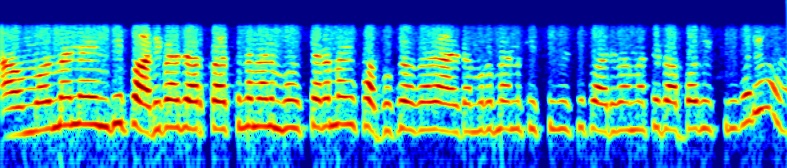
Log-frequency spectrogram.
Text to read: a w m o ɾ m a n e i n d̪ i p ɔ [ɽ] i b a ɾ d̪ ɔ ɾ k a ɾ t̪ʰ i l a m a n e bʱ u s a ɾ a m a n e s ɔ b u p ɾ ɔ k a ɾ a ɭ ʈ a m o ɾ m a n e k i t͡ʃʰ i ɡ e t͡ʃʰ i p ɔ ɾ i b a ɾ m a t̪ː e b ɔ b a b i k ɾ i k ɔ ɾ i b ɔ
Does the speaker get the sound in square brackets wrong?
yes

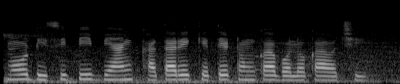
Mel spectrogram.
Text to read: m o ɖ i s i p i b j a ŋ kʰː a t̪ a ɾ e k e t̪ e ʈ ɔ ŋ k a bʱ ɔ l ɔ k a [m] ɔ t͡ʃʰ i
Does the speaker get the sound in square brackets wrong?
yes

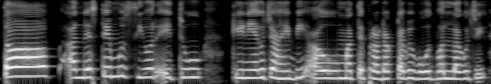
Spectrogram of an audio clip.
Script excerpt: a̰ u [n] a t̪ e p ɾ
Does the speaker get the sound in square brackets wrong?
yes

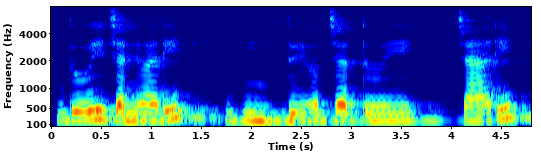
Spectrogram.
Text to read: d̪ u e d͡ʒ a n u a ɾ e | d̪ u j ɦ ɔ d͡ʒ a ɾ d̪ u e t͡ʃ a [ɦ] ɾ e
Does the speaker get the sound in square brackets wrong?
yes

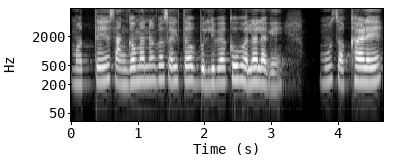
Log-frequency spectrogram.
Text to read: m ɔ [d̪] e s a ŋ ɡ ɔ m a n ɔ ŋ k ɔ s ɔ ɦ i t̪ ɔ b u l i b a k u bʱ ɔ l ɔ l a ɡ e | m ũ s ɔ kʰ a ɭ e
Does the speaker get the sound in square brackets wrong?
yes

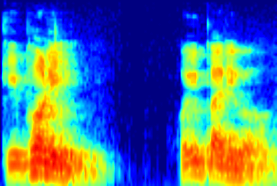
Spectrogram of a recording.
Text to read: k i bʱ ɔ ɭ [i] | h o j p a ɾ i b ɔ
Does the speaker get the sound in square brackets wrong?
no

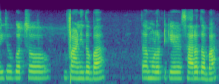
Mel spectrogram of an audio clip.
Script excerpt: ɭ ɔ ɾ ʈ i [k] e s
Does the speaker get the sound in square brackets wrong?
no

